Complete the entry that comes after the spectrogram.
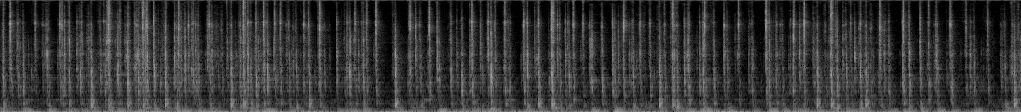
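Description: Fingertips with short dark-painted nails type continuously and rapidly on a full-size Apple Extended Keyboard II, with beige ABS plastic keycaps on a hollow plastic case with mechanical switches. A dense, steady stream of short, bright clacking keystrokes runs throughout, each dying away almost at once, over a constant low hum.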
